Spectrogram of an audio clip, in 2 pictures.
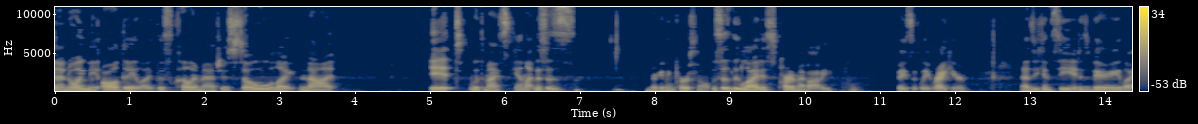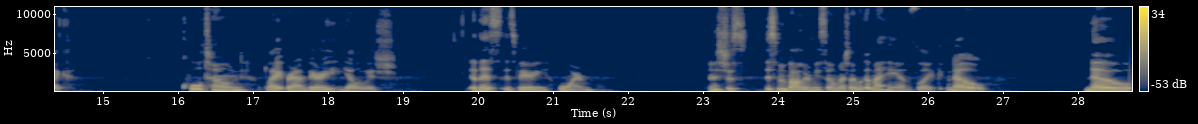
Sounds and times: Speech: 0:00.0 - 0:03.8, 0:05.1 - 0:07.0, 0:08.0 - 0:10.4, 0:11.3 - 0:12.2, 0:13.0 - 0:14.6, 0:16.1 - 0:19.0, 0:19.9 - 0:21.6, 0:23.2 - 0:26.8, 0:28.2 - 0:28.7.

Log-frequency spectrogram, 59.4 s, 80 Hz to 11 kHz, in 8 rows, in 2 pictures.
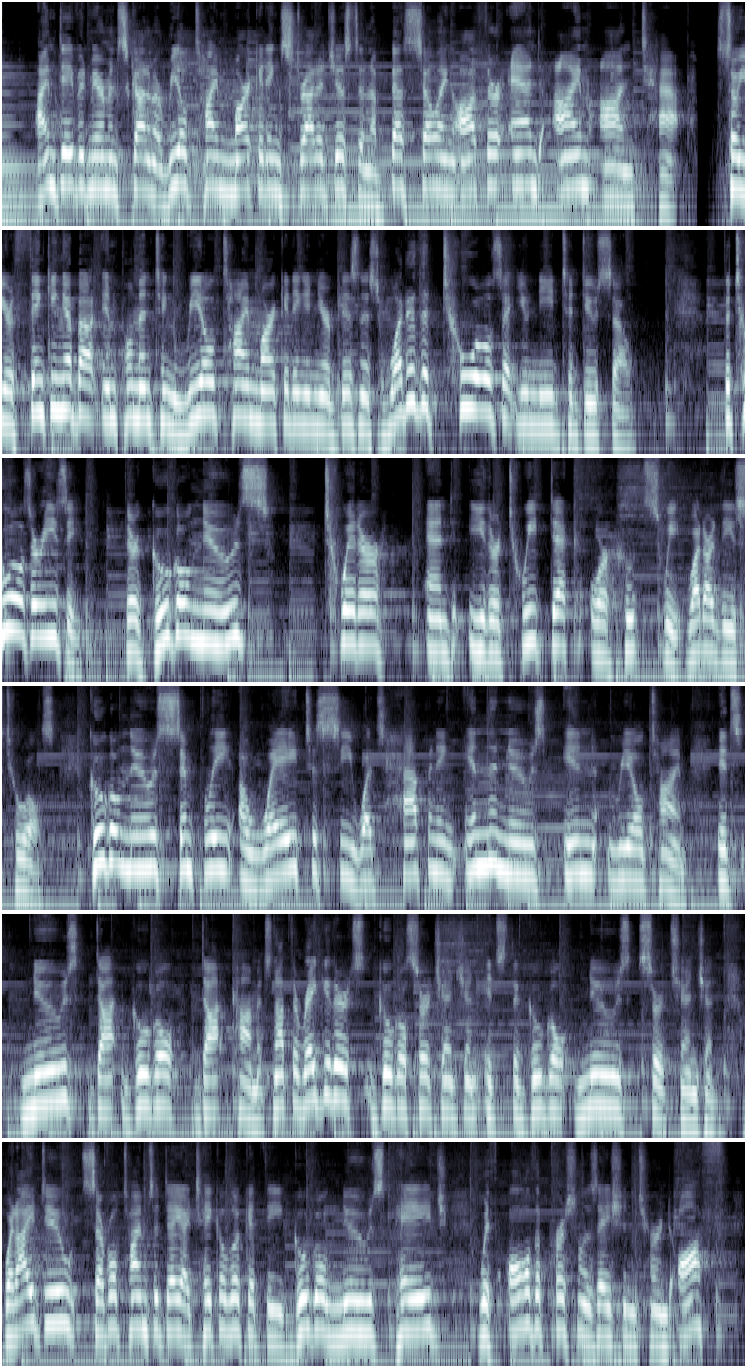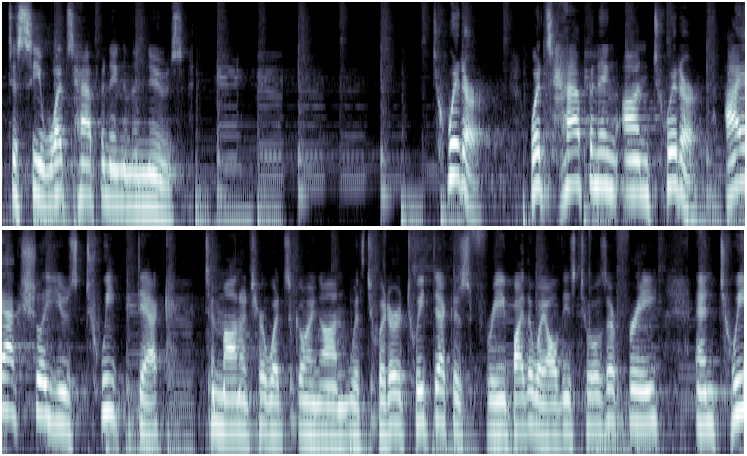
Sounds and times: Music: 0:00.0 - 0:59.4
Speech: 0:00.4 - 0:13.8, 0:14.7 - 0:46.4, 0:48.9 - 0:59.4.

